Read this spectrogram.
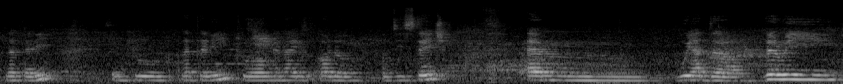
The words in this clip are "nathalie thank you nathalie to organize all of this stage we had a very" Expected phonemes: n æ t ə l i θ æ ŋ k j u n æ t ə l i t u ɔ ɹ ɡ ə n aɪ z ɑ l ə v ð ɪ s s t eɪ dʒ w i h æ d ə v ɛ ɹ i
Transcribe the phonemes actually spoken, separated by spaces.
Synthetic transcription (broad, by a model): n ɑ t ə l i s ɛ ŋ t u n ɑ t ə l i t u ɔ ɹ ɡ ə n aɪ z ɑ l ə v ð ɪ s s t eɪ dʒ w i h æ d ə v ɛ ɹ i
